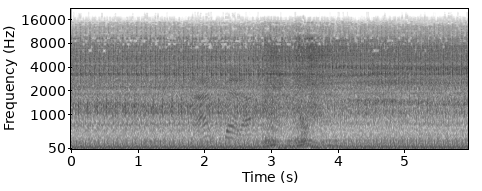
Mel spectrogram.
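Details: 1979 Yamaha XS750 rebuilt engine after new timing chain and corrected tensioner preload, plus carb, fuel and timing advance fixes: settles into a steady, even idle with a deep regular beat, no cam chain rattle or ticking; healthy.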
